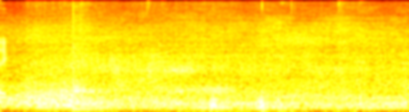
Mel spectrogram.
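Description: A car engine running under power as the car drifts around a packed-snow course, heard from a distance as a steady drone.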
